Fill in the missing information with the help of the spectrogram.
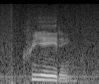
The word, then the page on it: creating: American English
